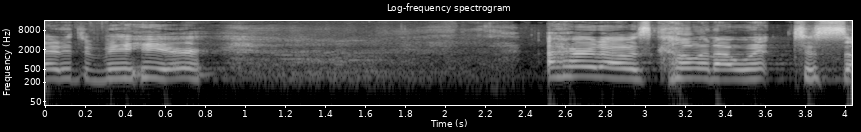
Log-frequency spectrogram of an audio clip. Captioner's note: audience chuckles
